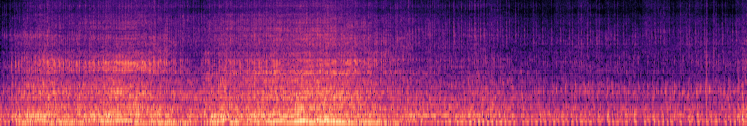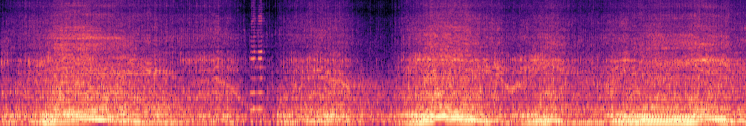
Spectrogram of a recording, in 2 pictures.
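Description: Motorcycle engine running, with its revs surging up and falling back several times in the second half. The rider is working the throttle by pulling the bare accelerator cable by hand because the throttle cable has broken.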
